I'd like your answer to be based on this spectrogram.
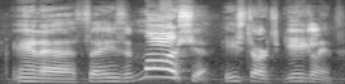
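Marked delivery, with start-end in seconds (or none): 1.0-1.6 high holler for someone in another room; summoning shout; calling out. Retold or imitated. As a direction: call her name up high and loud. Calling stepmom over.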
